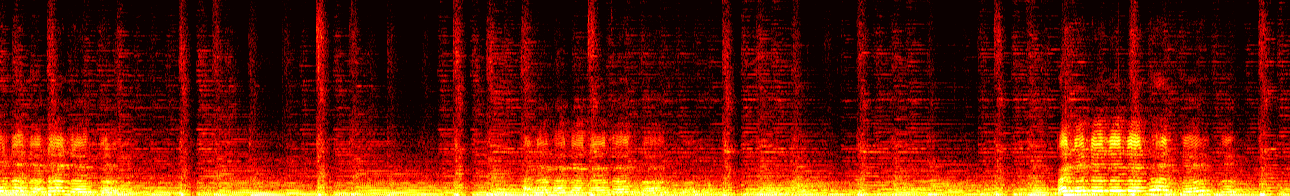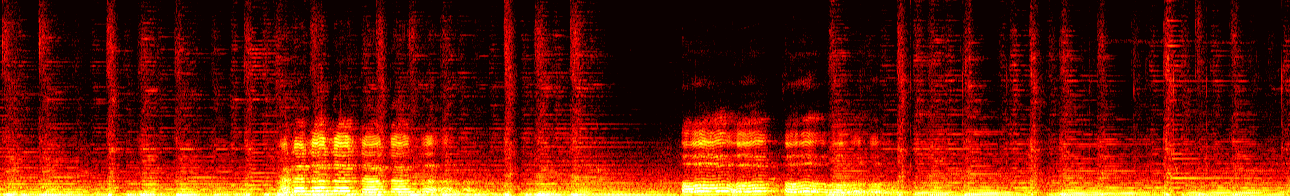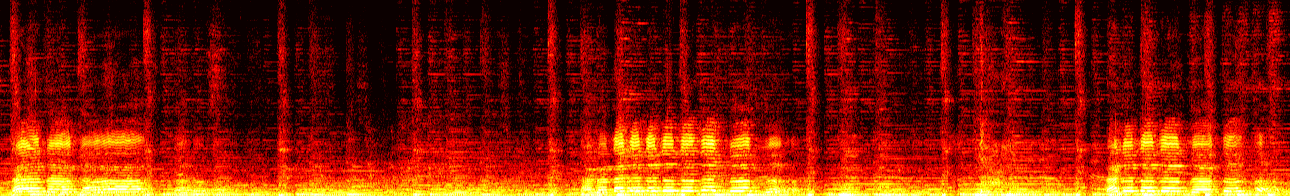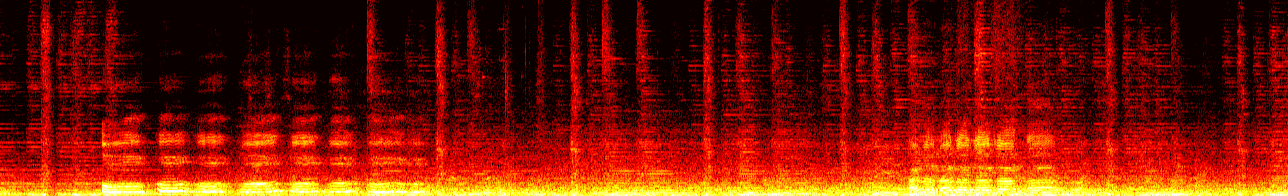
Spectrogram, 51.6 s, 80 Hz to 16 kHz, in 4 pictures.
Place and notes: Prague, Czech Republic - the gipsy on stairs to heaven
older man playing on guitar and sing
Praha, Czech Republic, 1 June 2015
